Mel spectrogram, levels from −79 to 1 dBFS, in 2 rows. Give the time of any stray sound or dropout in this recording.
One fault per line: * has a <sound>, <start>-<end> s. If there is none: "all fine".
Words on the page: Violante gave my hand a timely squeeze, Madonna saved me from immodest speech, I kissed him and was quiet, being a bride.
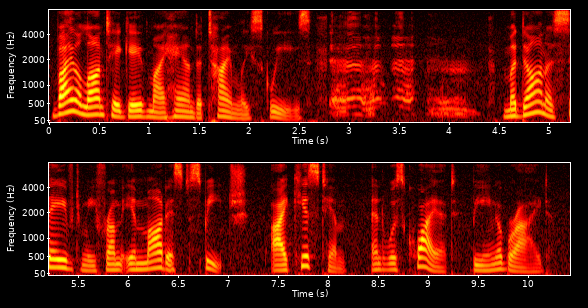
* has a throat clearing, 2.8-4.3 s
